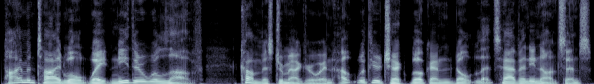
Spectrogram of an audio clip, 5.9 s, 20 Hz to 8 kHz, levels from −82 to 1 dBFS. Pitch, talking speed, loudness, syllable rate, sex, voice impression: 120 Hz, 230 wpm, -17 LUFS, 5.3 syllables/s, male, masculine, middle-aged, thick, tensed, powerful, dark, clear, cool, intellectual, calm, mature, wild, strict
